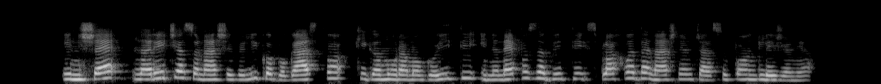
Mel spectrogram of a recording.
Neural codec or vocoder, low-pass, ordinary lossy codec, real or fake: vocoder, 22.05 kHz, 80 mel bands, WaveNeXt; 7.2 kHz; none; fake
